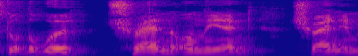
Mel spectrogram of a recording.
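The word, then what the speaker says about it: Quan: It's not really Chuan.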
